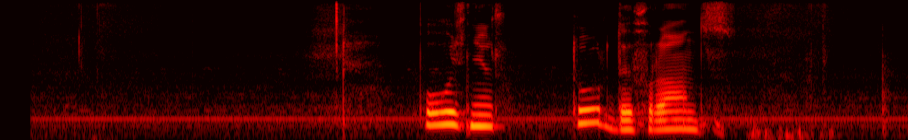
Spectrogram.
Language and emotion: Russian, sad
